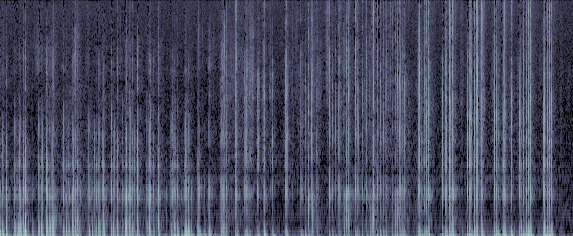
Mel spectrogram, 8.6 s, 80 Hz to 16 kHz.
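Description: Fingertips and nails tap and scratch the cover of a solid black hardcover notebook, roughly A5 size. A rapid, uneven run of short, dull, low thuds is mixed with soft scratching, and each tap dies away almost at once.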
